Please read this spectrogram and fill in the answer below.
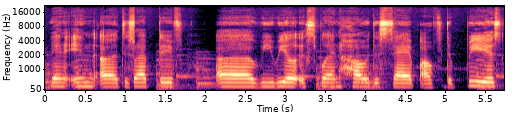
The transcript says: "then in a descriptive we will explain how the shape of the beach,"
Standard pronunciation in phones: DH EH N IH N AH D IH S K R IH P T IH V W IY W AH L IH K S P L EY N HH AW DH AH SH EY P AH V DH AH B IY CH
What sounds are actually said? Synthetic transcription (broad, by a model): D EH N IH N AH D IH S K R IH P T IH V W IY W AH L IH K S P L EY N HH AW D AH S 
